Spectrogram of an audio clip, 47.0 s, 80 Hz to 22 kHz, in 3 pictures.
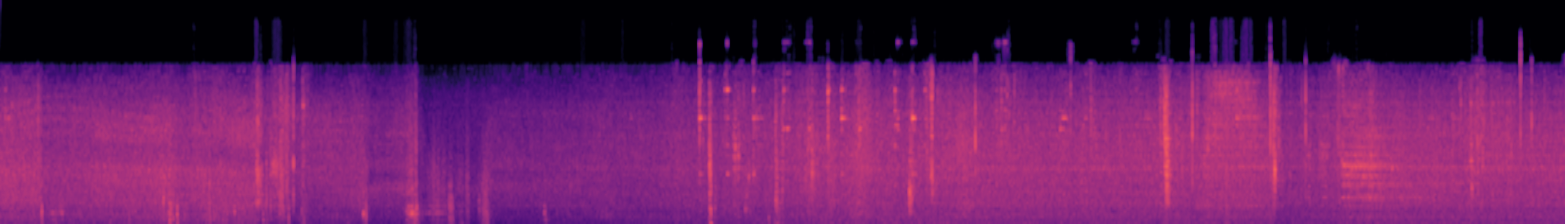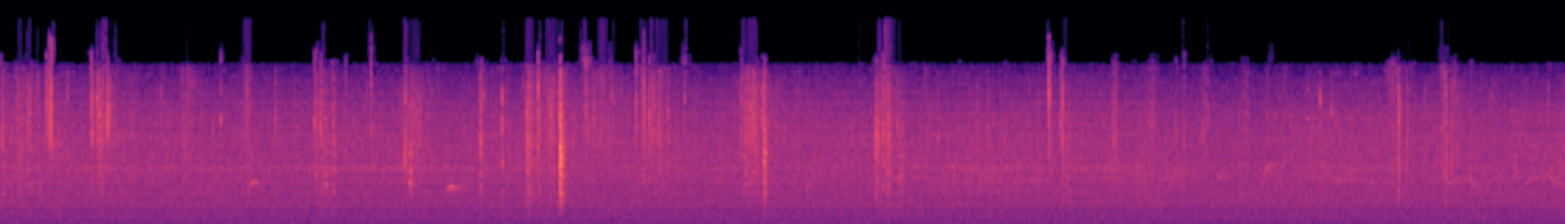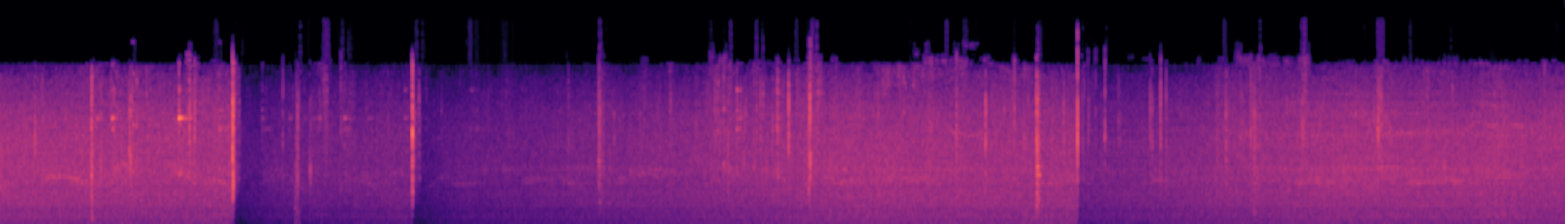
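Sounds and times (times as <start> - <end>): mountain stream rushing: 0.0 - 46.9.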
